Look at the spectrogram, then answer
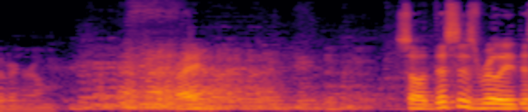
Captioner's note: laughs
